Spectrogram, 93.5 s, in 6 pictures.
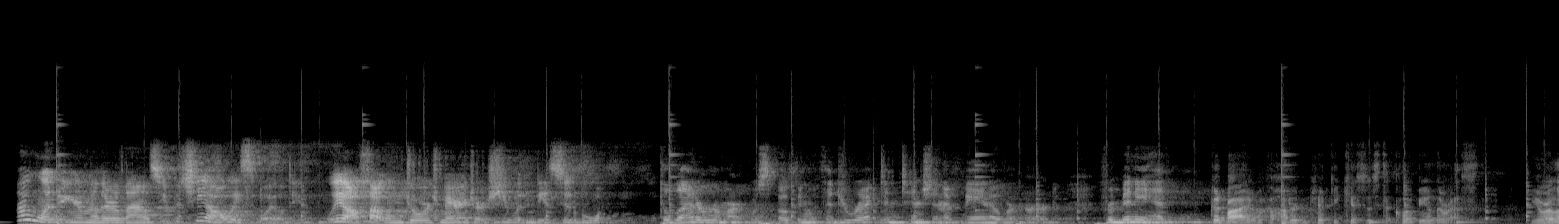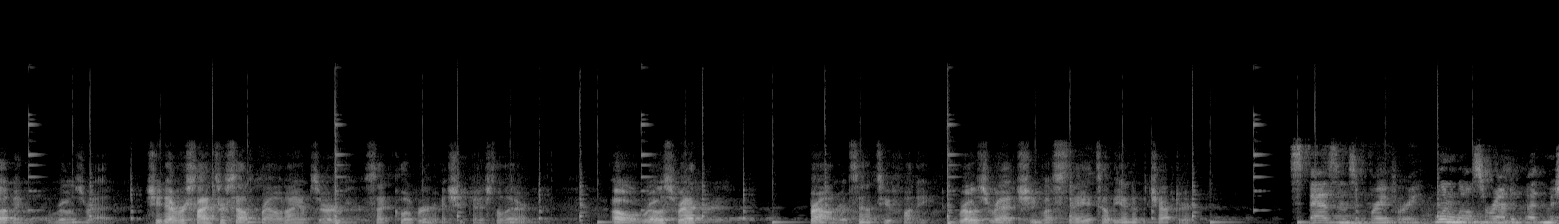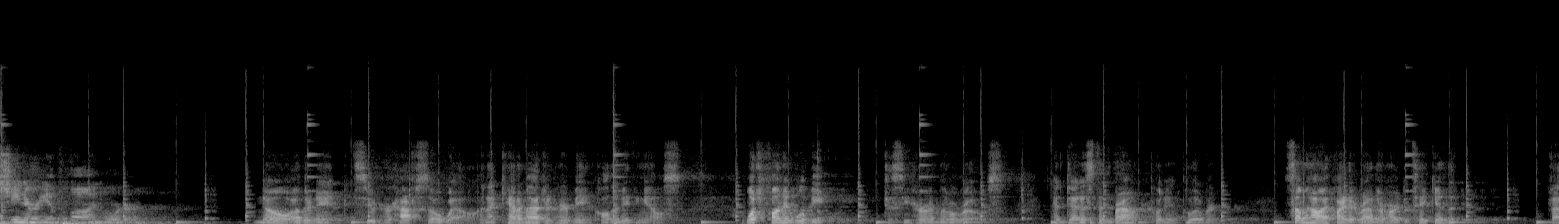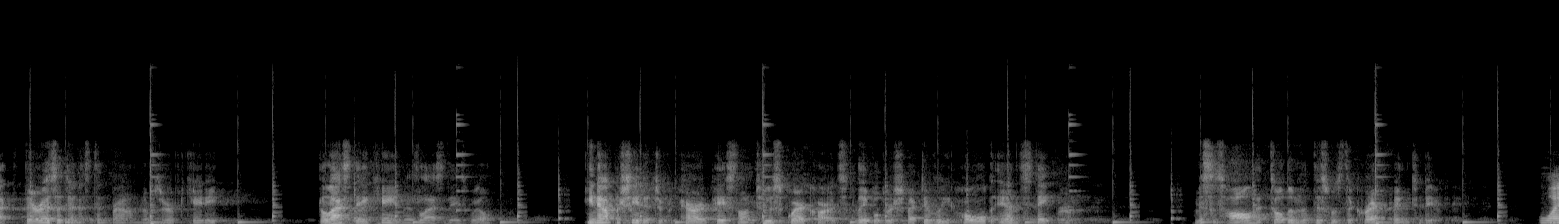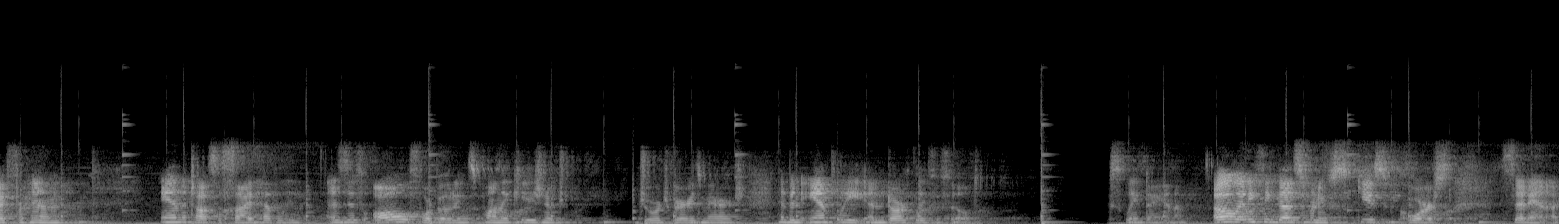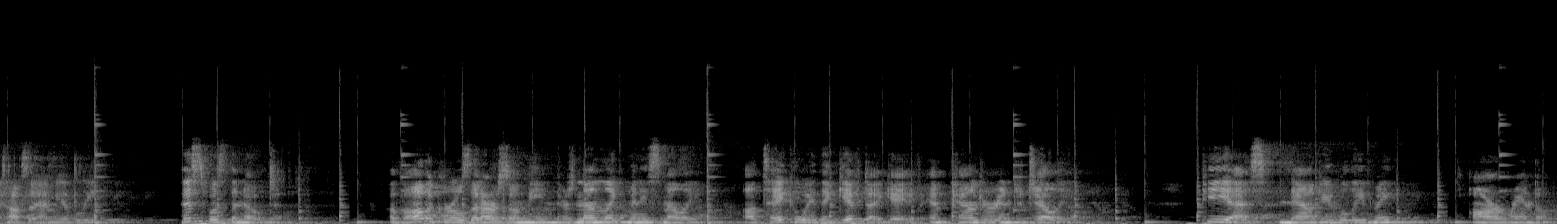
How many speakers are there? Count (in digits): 3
